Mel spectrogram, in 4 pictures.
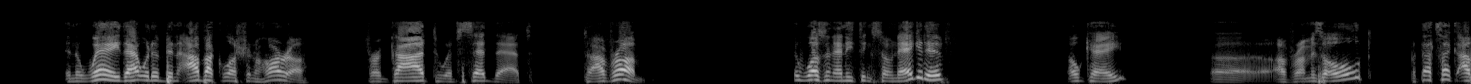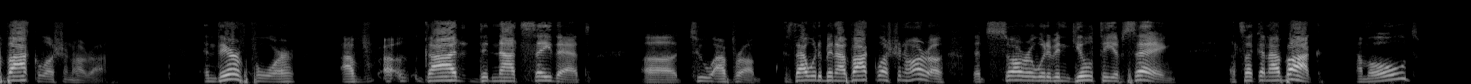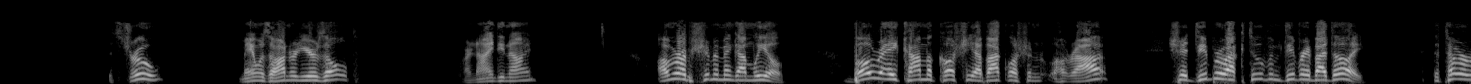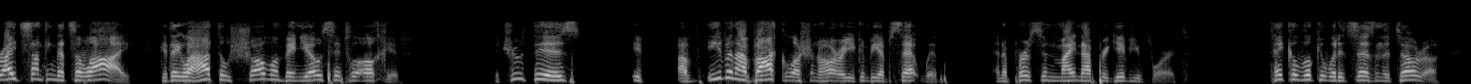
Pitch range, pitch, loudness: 165-215 Hz, 190 Hz, -26 LUFS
